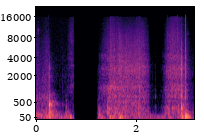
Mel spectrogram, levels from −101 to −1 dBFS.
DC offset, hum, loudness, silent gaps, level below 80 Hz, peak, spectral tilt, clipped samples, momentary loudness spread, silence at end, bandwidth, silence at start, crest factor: under 0.1%; none; -41 LUFS; 0.77-1.20 s; -44 dBFS; -14 dBFS; -5 dB/octave; under 0.1%; 18 LU; 0 s; 16 kHz; 0 s; 26 dB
